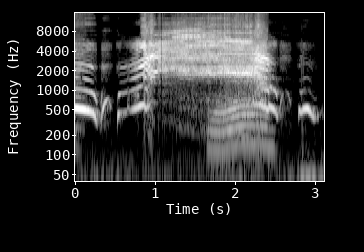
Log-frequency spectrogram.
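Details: Brief crying with a tonal wail, a short strained noisy outburst, then a whimper, from an 18-month-old girl with birth trauma, walking and balance issues and a neck problem, during a chiropractic session.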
